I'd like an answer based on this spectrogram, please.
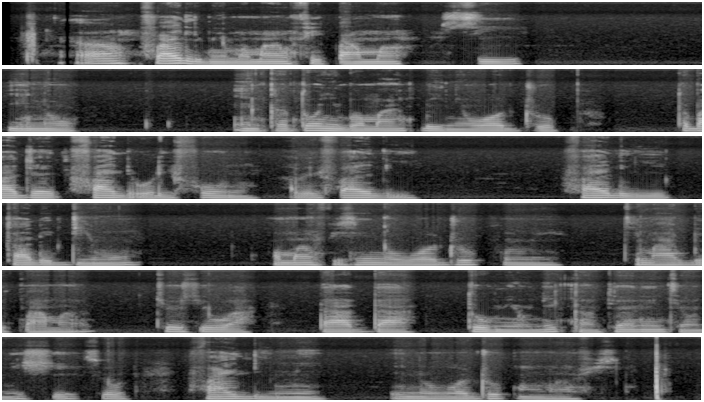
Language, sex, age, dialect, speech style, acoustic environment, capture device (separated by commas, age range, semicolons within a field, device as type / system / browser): Yoruba, male, 18-24, Nigeria - Kano, relaxed, people talking, mobile / Linux / Chrome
